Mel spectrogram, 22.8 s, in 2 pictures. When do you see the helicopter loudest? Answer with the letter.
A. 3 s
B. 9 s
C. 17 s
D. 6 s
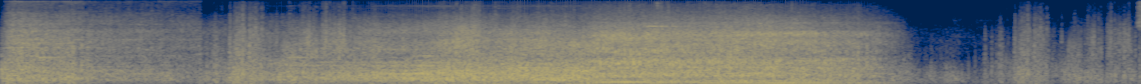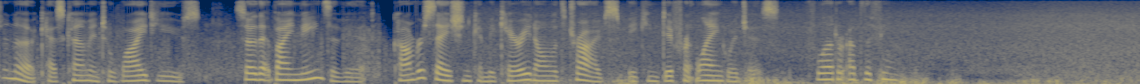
D.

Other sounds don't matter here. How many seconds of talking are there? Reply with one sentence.
You can hear the talking for 9 seconds altogether.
